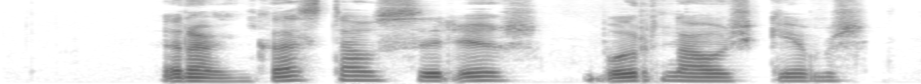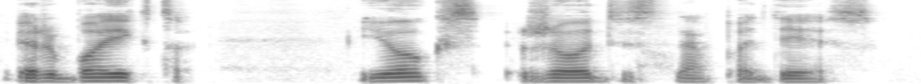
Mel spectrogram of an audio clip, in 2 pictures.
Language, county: Lithuanian, Marijampolė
